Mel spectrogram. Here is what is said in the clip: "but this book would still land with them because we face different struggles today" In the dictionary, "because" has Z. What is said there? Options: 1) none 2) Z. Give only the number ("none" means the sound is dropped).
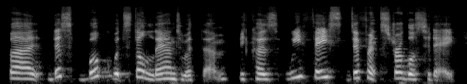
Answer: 2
